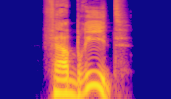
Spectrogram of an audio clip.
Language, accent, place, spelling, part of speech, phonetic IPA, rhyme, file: German, Germany, Berlin, verbriet, verb, [fɛɐ̯ˈbʁiːt], -iːt, De-verbriet.ogg
- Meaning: first/third-person singular preterite of verbraten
